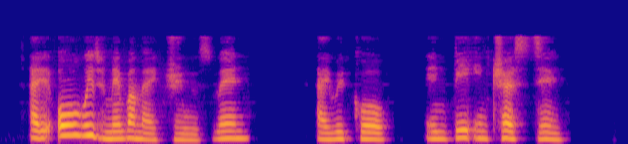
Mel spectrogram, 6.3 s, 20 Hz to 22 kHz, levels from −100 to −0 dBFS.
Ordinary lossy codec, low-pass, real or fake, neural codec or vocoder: none; none; fake; codec, 16 kHz, 0.5 kbps, FunCodec, trained on LibriTTS, 25 frames a second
